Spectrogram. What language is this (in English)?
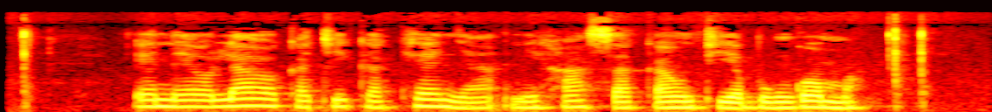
Swahili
